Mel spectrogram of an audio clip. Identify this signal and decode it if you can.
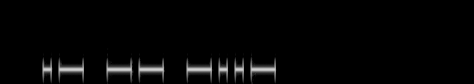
Morse code, heard as a keyed tone, about 15 wpm, 700 Hz. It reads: AMX
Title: USA Call Sign Postfixes - 3 Letters 15wpm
